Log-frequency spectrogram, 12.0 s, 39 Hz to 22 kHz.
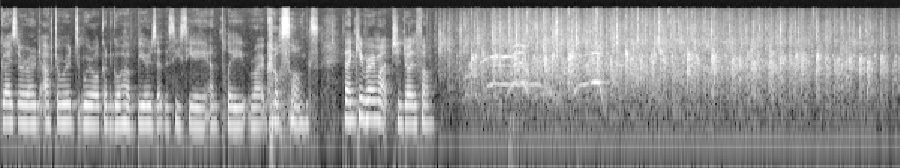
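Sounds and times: audience applauding: 5.8 - 12.0
people cheering: 6.0 - 12.0.

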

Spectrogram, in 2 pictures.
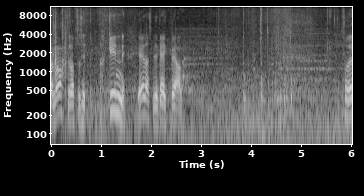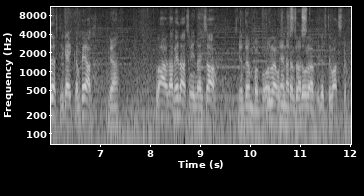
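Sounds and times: boat engine low rumble: 0.3 - 12.0.

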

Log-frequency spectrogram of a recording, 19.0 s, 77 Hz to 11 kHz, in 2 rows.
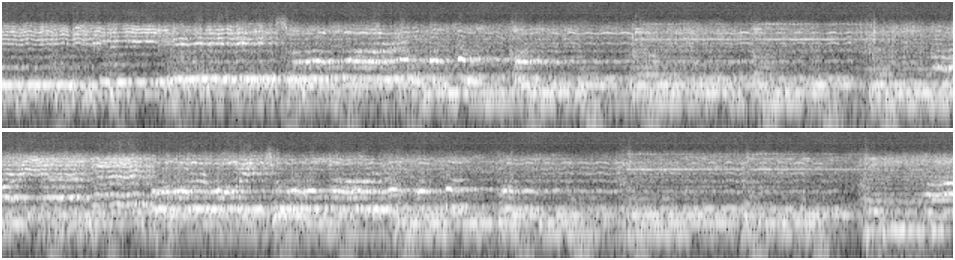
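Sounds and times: choir singing sustained chords: 0.0 - 19.0.

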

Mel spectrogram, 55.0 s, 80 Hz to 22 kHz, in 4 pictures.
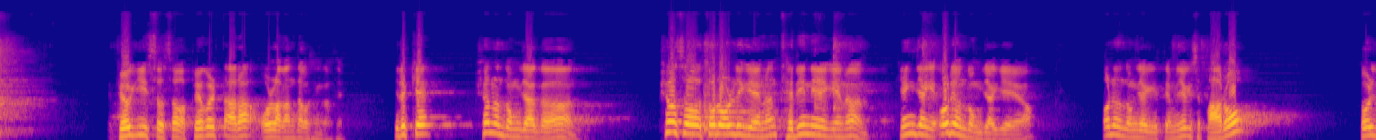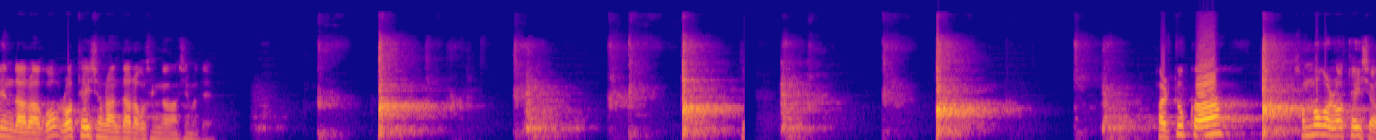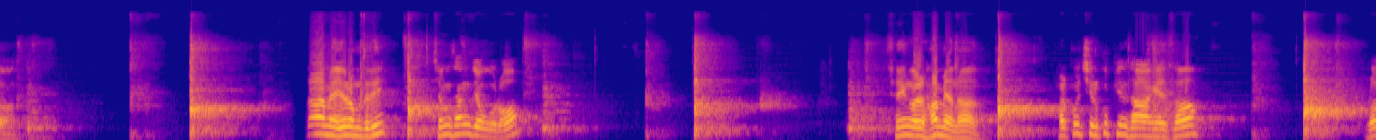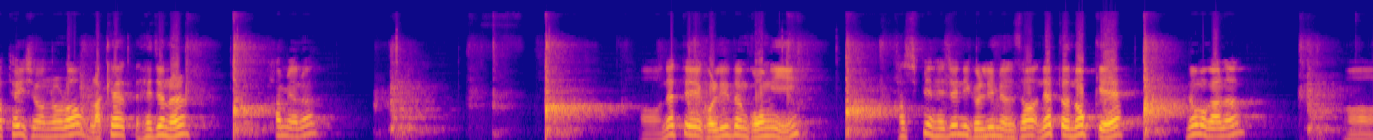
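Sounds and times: tennis balls struck: 0.0 - 0.6, 16.3 - 54.8.

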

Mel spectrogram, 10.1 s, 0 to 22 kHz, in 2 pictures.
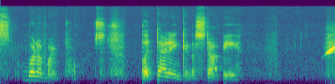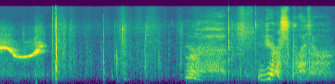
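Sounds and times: person whistling wavering note: 4.9 - 5.8.

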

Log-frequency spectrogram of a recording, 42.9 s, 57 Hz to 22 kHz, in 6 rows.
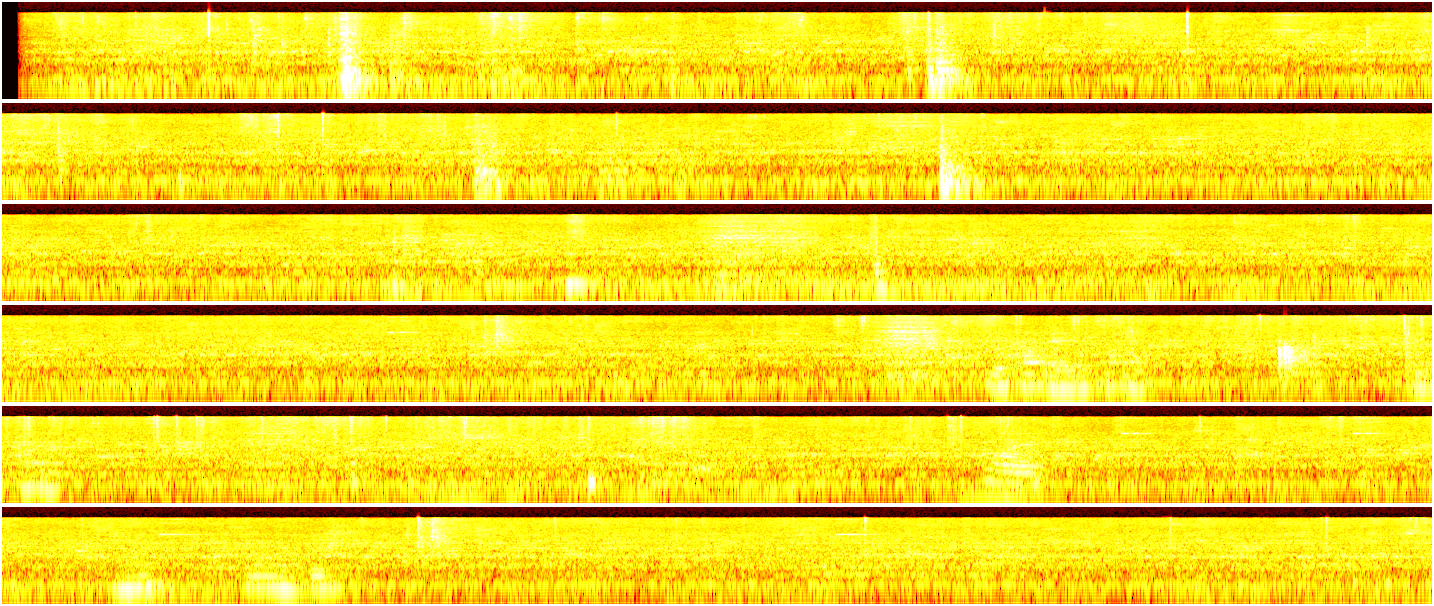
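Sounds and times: gerbils rustling and scratching in hay: 0.1 - 20.1, 25.3 - 42.9
small crackles and clicks: 37.8 - 38.6.

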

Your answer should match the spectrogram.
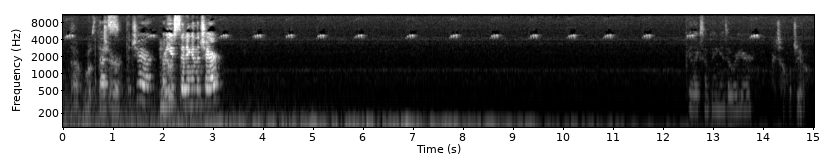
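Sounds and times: cricket chirping: 0.0 - 15.0
low rumble: 0.0 - 15.0.

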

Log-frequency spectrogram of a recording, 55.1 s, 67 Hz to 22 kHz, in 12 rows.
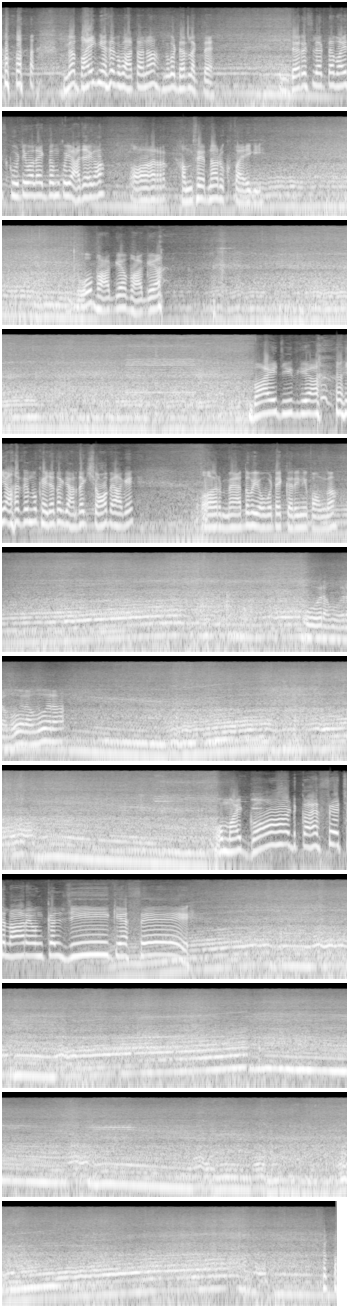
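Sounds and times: motorcycle engine accelerating: 0.0 - 10.6, 11.3 - 17.2, 22.1 - 35.3, 38.0 - 55.0
road noise: 0.0 - 55.0
man's voice: 3.7 - 8.2, 17.1 - 20.2, 21.0 - 23.0, 27.0 - 28.5, 35.0 - 39.5.

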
